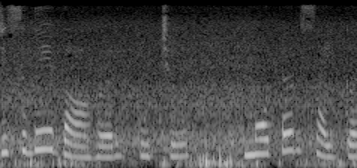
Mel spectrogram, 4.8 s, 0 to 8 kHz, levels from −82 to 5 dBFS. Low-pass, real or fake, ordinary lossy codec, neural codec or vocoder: 7.2 kHz; real; MP3, 32 kbps; none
